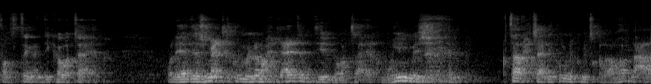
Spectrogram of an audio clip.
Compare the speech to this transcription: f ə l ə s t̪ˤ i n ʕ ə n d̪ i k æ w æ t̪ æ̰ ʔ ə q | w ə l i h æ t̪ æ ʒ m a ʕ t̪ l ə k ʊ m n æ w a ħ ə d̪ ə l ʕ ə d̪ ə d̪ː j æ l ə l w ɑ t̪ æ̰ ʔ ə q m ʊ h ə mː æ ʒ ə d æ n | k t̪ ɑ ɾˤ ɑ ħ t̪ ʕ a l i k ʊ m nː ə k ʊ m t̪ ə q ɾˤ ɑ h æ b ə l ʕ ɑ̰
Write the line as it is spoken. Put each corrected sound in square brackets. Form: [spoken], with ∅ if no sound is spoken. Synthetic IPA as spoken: f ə l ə s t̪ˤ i n ʕ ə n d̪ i k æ w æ t̪ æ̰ ʔ ə q | w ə l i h æ [d̪] æ ʒ m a ʕ t̪ l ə k ʊ m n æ w a ħ ə d̪ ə l ʕ [a] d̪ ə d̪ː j æ l ə l w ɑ t̪ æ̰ ʔ ə q m ʊ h ə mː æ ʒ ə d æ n | [q] t̪ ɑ ɾˤ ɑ ħ t̪ ʕ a l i k ʊ m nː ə k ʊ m t̪ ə q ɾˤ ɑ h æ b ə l ʕ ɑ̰

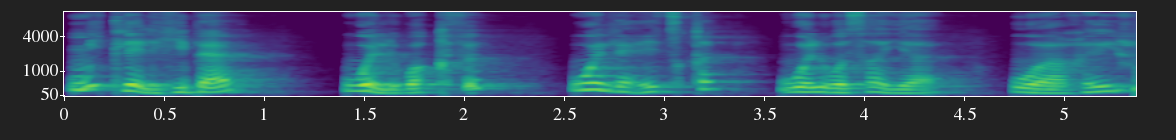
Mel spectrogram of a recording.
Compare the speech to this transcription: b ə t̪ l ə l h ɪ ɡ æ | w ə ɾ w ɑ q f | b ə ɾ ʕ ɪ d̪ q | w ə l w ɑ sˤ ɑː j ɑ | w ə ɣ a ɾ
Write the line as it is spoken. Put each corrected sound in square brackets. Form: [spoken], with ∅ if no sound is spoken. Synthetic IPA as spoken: [m] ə t̪ l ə l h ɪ [b] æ | w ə [l] w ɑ q f | [w] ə [l] ʕ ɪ [t̪] q | w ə l w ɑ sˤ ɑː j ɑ | w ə ɣ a ɾ

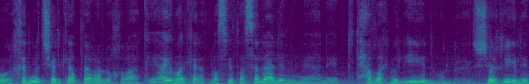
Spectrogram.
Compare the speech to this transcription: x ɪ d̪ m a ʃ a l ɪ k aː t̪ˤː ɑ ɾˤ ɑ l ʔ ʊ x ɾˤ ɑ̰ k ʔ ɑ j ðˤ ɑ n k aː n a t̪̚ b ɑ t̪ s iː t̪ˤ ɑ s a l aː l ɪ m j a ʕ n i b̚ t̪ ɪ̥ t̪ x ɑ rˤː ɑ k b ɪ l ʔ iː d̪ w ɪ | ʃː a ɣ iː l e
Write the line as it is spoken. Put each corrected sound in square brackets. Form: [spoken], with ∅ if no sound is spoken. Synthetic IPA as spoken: x ɪ d̪ m a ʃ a [ɾ] ɪ k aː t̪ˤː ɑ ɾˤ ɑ l ʔ ʊ x ɾˤ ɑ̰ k ʔ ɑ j ðˤ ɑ n k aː n a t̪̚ b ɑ [∅] s iː t̪ˤ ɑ s a l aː l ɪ m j a ʕ n i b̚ t̪ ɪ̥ t̪ [ħ] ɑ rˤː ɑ k b ɪ l ʔ iː d̪ w ɪ | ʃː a ɣ iː l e

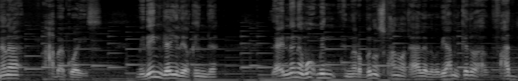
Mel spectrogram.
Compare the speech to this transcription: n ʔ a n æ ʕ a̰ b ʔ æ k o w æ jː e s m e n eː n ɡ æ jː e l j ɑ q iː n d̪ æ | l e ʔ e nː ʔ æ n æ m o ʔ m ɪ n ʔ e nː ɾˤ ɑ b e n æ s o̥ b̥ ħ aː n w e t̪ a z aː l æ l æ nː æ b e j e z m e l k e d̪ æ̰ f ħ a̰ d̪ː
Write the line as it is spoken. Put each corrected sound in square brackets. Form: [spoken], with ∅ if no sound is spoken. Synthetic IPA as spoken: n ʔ [æ] n æ ʕ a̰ b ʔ æ k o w æ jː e s m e n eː n ɡ æ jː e l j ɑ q iː n d̪ æ | l e ʔ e nː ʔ æ n æ m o ʔ m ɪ n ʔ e nː ɾˤ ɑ [bː] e n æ s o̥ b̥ ħ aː n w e t̪ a [ʕ] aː l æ l æ [mː] æ b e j e [ʕ] m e l k e d̪ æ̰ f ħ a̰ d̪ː

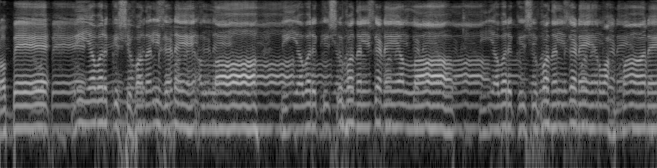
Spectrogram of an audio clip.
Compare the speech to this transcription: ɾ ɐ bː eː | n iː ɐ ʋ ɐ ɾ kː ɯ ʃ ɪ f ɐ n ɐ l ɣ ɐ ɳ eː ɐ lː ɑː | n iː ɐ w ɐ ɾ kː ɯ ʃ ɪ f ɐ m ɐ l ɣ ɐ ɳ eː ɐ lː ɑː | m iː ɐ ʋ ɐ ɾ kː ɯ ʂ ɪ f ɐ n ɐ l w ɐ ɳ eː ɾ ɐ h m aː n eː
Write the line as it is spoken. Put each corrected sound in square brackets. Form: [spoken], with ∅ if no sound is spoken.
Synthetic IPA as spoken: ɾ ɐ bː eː | n iː ɐ ʋ ɐ ɾ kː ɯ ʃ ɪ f ɐ n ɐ l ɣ ɐ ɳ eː ɐ lː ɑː | n iː ɐ [ʋ] ɐ ɾ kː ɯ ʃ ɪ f ɐ [n] ɐ l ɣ ɐ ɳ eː ɐ lː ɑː | [n] iː ɐ ʋ ɐ ɾ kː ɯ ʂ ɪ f ɐ n ɐ l [ɣ] ɐ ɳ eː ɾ ɐ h m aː n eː

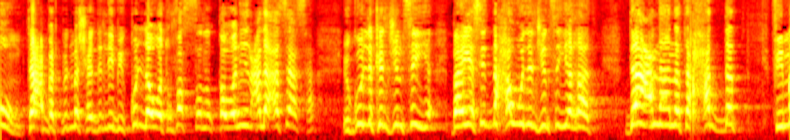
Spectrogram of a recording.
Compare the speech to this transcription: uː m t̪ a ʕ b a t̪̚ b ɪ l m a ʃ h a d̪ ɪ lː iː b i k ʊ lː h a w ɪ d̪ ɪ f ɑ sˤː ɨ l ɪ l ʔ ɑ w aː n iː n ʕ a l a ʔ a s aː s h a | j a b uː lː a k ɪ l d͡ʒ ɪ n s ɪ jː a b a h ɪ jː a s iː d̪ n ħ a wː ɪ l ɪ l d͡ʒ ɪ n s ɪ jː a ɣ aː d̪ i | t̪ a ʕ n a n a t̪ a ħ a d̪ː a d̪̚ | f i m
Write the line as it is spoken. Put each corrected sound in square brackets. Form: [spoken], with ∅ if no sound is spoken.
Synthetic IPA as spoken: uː m t̪ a ʕ b a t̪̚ b ɪ l m a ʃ h a d̪ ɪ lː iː b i k ʊ lː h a w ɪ [t̪] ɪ f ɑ sˤː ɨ l ɪ l [q] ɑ w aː n iː n ʕ a l a ʔ a s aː s h a | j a [ɡ] uː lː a k ɪ l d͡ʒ ɪ n s ɪ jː a b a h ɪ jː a s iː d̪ n ħ a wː ɪ l ɪ l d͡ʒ ɪ n s ɪ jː a ɣ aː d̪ i | [d̪] a ʕ n a n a t̪ a ħ a d̪ː a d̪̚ | f i m

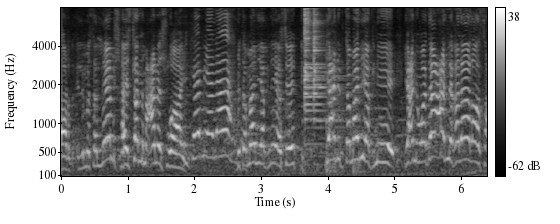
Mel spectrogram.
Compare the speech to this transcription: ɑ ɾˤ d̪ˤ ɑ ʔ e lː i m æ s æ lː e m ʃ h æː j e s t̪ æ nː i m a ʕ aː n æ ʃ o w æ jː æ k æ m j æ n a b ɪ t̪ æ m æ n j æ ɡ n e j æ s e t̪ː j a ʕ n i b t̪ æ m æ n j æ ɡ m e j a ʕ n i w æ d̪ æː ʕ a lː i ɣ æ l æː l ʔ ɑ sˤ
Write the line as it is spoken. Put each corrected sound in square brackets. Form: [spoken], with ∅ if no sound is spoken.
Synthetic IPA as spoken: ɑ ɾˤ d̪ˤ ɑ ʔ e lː i m æ s æ lː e m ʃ h [æ] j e s t̪ æ nː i m a ʕ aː n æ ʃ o w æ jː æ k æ m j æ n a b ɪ t̪ æ m æ n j æ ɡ n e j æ s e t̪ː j a ʕ n i b t̪ æ m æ n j æ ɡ [n] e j a ʕ n i w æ d̪ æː ʕ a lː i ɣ æ l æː l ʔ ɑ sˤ

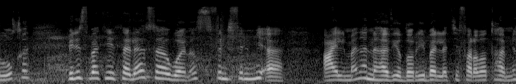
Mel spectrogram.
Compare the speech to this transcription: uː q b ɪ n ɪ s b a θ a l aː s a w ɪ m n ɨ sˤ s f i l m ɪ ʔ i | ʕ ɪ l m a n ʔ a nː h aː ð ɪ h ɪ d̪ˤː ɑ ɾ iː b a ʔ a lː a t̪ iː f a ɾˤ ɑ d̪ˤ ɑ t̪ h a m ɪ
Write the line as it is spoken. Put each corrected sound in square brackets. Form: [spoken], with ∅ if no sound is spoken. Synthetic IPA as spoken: uː q b ɪ n ɪ s b a θ a l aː [θ] a w ɪ [∅] n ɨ sˤ [f] f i l m ɪ ʔ [a] | ʕ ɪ l m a n ʔ a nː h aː ð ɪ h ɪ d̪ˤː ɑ ɾ iː b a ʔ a lː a t̪ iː f [ɑ] ɾˤ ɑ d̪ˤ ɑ t̪ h a m ɪ

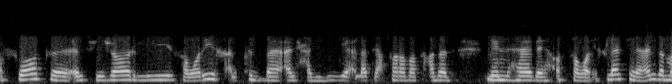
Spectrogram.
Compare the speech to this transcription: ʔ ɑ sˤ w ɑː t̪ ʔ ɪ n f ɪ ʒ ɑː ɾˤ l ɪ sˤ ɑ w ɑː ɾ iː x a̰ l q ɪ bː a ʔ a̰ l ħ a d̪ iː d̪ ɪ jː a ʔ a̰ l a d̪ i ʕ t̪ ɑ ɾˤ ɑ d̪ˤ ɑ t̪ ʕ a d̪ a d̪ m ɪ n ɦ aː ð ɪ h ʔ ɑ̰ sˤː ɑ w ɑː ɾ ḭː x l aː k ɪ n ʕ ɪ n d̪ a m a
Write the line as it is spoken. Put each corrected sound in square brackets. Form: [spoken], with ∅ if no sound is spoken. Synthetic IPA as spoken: ʔ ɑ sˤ w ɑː t̪ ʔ ɪ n f ɪ ʒ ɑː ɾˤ l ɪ sˤ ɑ w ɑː ɾ iː x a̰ l q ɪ bː a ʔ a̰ l ħ a d̪ iː d̪ ɪ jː a ʔ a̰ [lː] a [t̪] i ʕ t̪ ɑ ɾˤ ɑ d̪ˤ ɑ t̪ ʕ a d̪ a d̪ m ɪ n ɦ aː ð ɪ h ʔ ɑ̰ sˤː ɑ w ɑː ɾ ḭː x l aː k ɪ n ʕ ɪ n d̪ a m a

